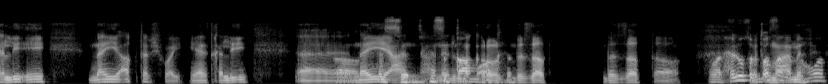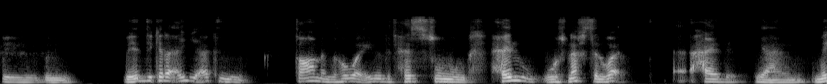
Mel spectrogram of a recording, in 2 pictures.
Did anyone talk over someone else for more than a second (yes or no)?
yes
